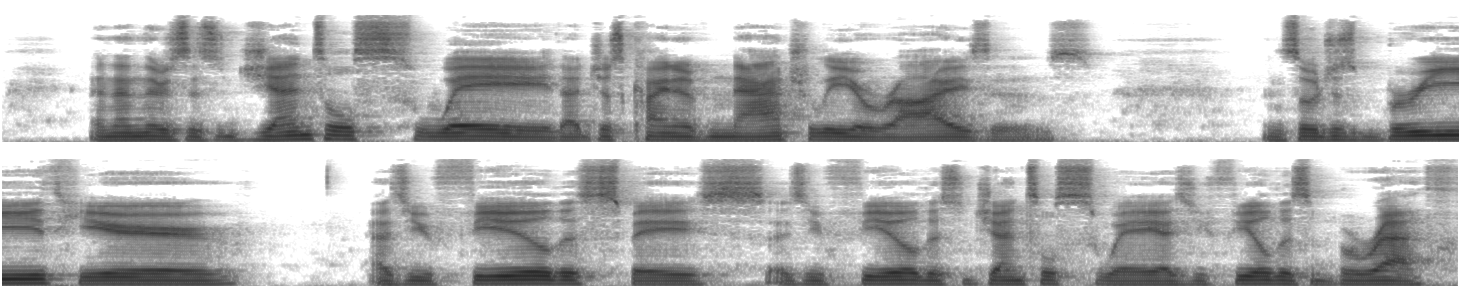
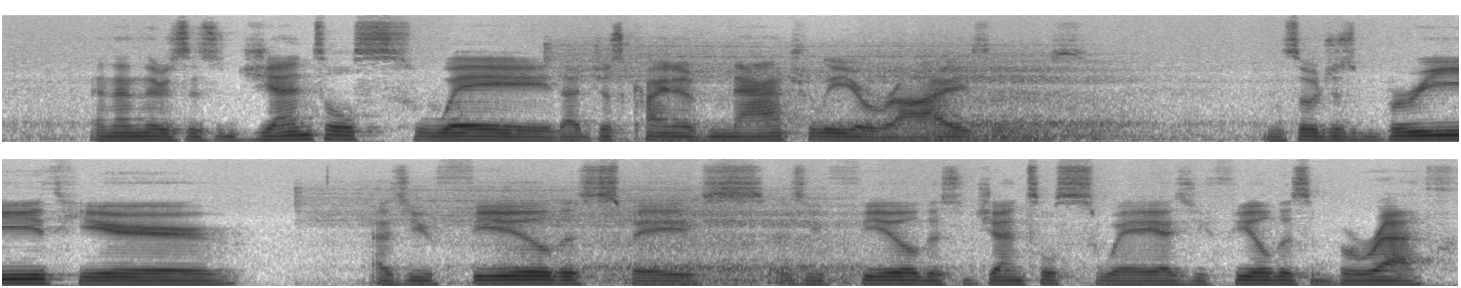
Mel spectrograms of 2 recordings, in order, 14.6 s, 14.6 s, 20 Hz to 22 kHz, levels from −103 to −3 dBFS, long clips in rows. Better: first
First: none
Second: hiss; noticeable; throughout; 15 dB below the speech

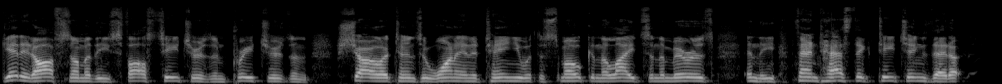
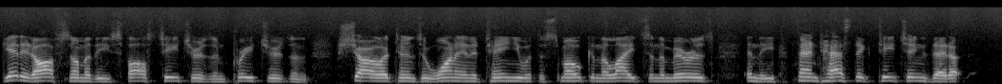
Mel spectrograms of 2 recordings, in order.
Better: first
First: none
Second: hiss; noticeable; throughout; 10 dB below the speech

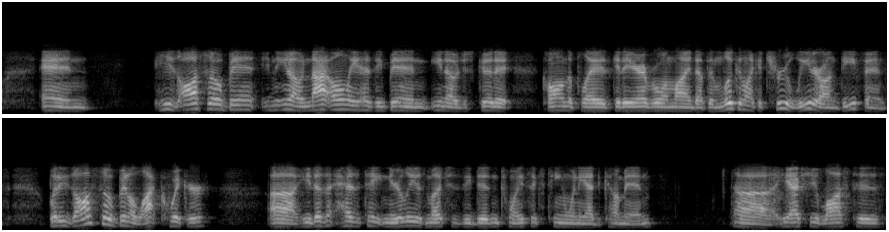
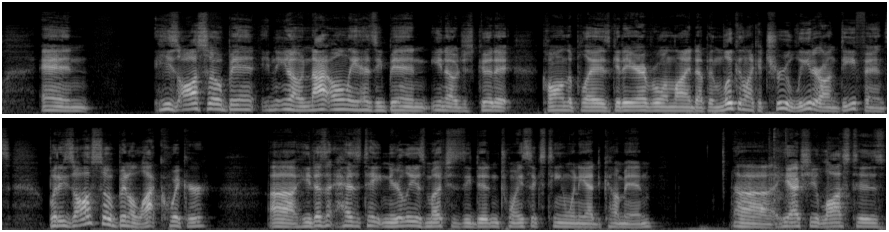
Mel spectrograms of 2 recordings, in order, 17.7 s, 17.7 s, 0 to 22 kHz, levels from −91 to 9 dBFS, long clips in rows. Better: second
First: phone-call audio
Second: none

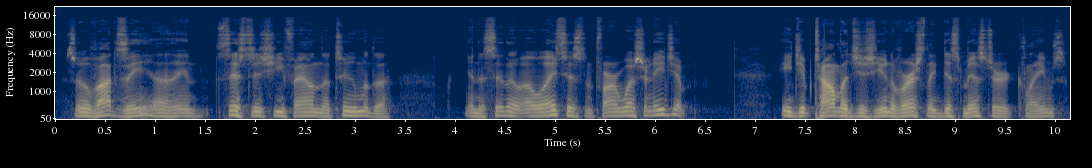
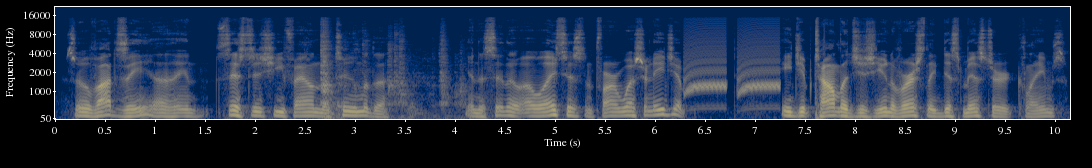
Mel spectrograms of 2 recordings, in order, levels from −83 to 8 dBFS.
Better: first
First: none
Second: phone ringing; noticeable; from 2.5 to 4 s; peak 7 dB below the speech // alarm; noticeable; at 6.5 s; peak 4 dB below the speech

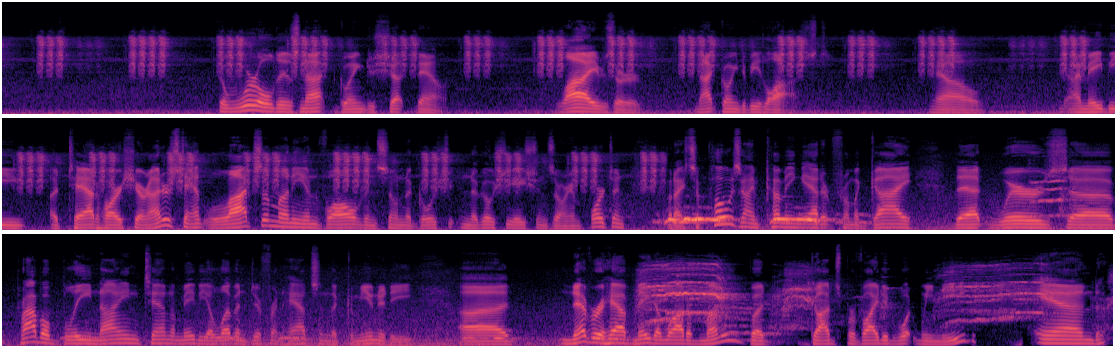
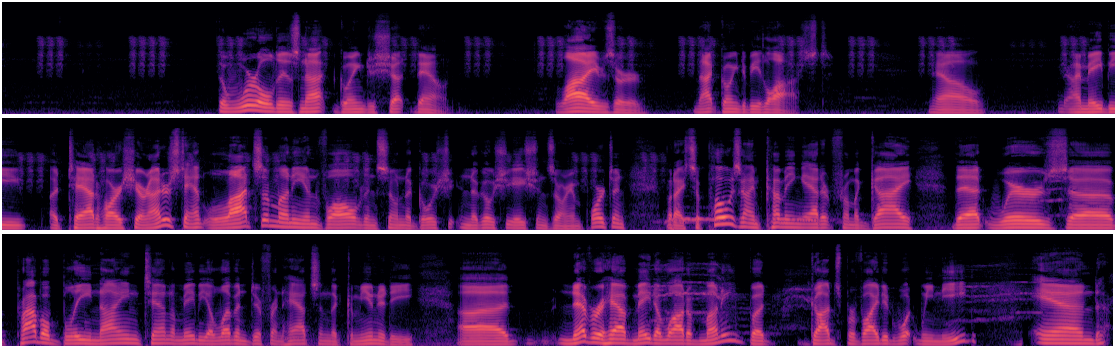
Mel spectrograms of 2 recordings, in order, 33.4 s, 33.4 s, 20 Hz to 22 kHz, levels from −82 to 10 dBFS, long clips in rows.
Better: second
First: animal sounds; loud; throughout; 3 dB below the speech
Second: animal sounds; faint; throughout; 20 dB below the speech

